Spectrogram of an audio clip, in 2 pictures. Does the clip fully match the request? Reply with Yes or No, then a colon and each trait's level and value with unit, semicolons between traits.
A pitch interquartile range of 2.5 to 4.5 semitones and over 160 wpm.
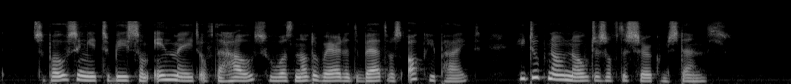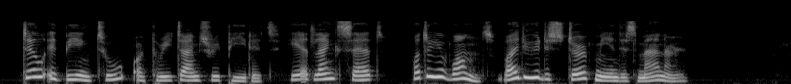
No: average, 4.9 semitones; average, 185 wpm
